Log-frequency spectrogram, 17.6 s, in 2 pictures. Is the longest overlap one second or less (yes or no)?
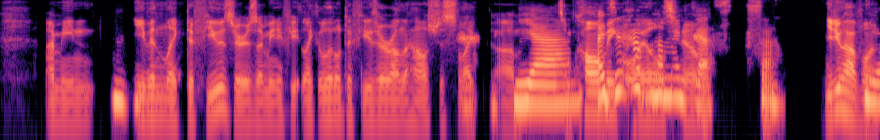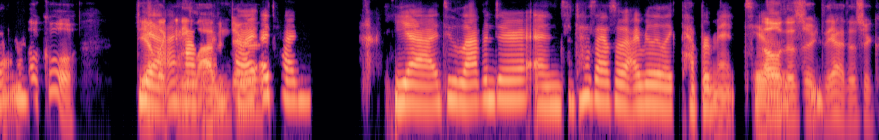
no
